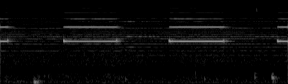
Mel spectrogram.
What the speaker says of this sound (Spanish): ¿Y por qué ha hecho ese pitido?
